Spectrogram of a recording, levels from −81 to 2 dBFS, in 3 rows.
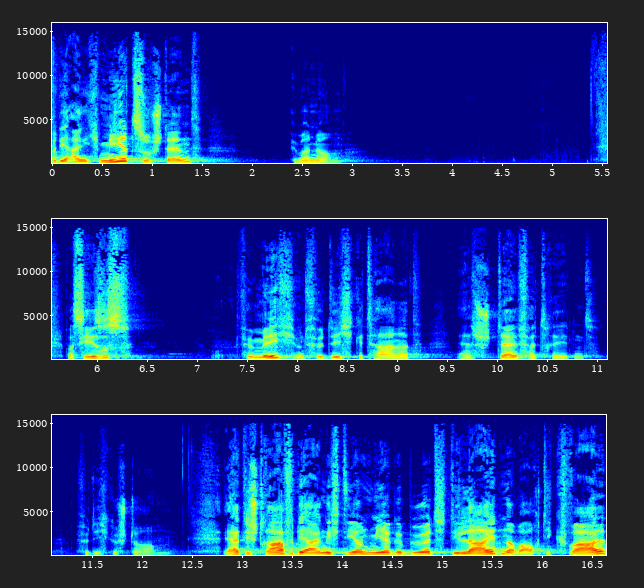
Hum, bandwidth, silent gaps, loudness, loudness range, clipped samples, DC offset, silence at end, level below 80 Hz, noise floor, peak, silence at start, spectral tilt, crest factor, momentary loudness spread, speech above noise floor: none; 15.5 kHz; none; -20 LUFS; 19 LU; under 0.1%; under 0.1%; 0 s; -70 dBFS; -69 dBFS; 0 dBFS; 0 s; -5 dB/octave; 22 dB; 20 LU; 49 dB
